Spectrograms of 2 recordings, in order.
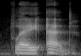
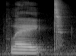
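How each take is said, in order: First: The ending is an extra syllable, ed. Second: The ending is a t sound. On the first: "Let's try the other sounds for ed" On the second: "that sounds like a word, but not the one we're looking for"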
